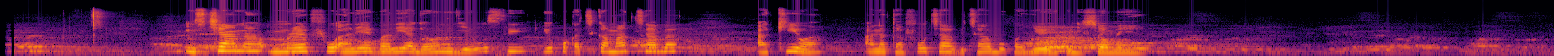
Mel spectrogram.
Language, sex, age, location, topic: Swahili, female, 18-24, Dar es Salaam, education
